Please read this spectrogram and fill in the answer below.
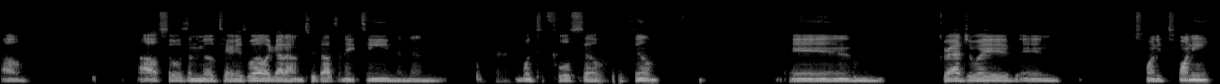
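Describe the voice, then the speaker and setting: A man, the musical guest, answering interview questions in a low-key, hesitant way with fillers. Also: completely flat delivery, unhurried, pauses often, no echo, low-quality recording.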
